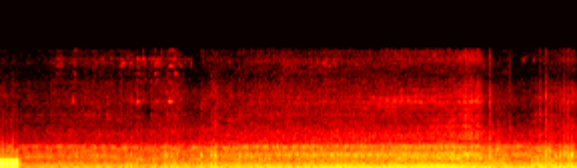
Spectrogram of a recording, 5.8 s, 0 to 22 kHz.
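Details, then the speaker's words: Two-stroke on standard tune with Axson 2T semi-synthetic oil, aftermarket Crun block, FIM standard piston, Pertalite fuel, at steady low speed: coarse, gritty note over exhaust; owner attributes it to piston ring scraping the liner; rough running noise. "suara gesekan antara ring Piston dengan dinding linernya itu tuh dengaran banget"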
